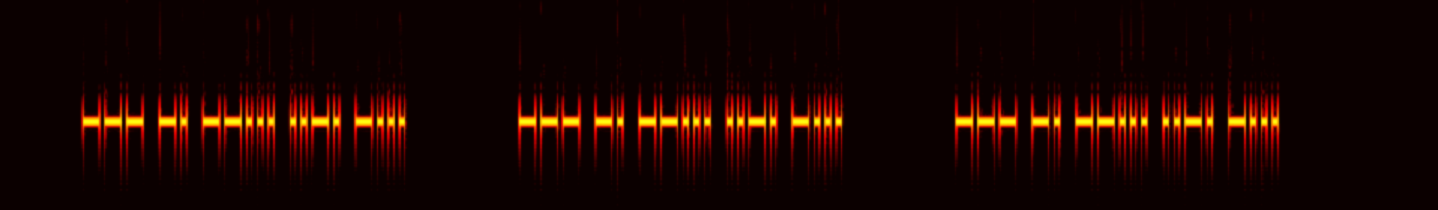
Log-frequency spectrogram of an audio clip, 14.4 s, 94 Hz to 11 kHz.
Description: Morse code, heard as a keyed tone, about 23 wpm, 700 Hz. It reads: ON7FB ON7FB ON7FB
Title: DXCC-100 Call Signs - 5 Characters - Repeated 3x - 22wpm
